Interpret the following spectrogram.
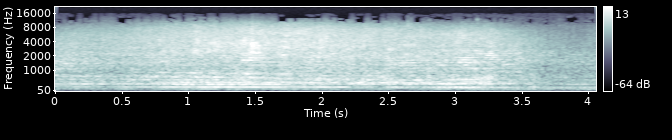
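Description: Race car engines running on the circuit, growing louder about a second in and slowly fading.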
